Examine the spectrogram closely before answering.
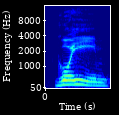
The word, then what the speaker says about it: goyim: Yeah, it's kind of that's a Yiddish pronunciation of the goyim.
